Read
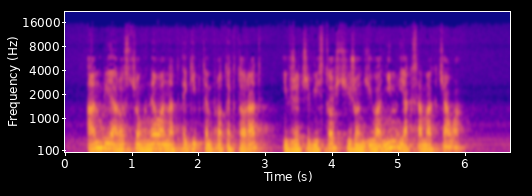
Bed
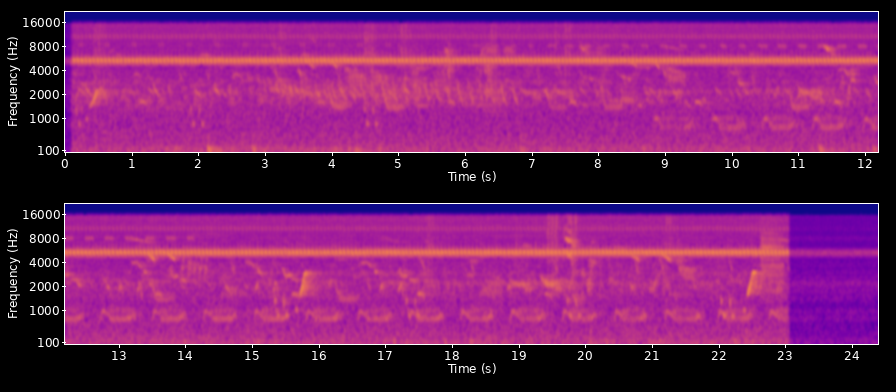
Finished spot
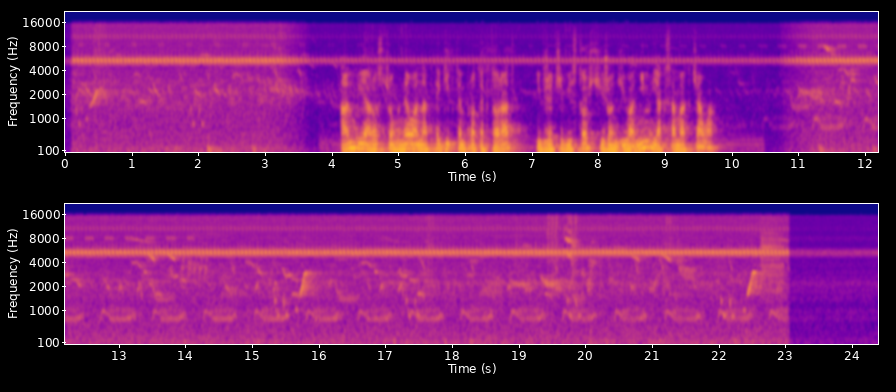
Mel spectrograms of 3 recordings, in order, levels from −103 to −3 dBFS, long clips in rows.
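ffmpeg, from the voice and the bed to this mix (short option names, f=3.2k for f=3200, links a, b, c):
-filter_complex "[0:a]adelay=3800,volume=-3.5dB[a];[1:a]volume=17dB,afade=t=out:st=3.13:d=0.54:silence=0.125893,afade=t=in:st=10.7:d=0.57:silence=0.125893[b];[a][b]amix=inputs=2:normalize=0"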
